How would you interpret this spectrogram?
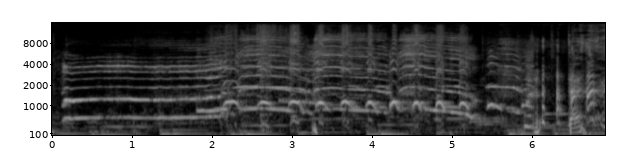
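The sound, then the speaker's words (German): A person at the 5th European Seagull Screaming Championship in Belgium shrieks and squawks in imitation of seagull calls, a string of loud, wavering cries with honking pulses, continuous for several seconds, ending in harsher squawks. “In Belgien fand die 5. Möwenschrei-EM statt.”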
